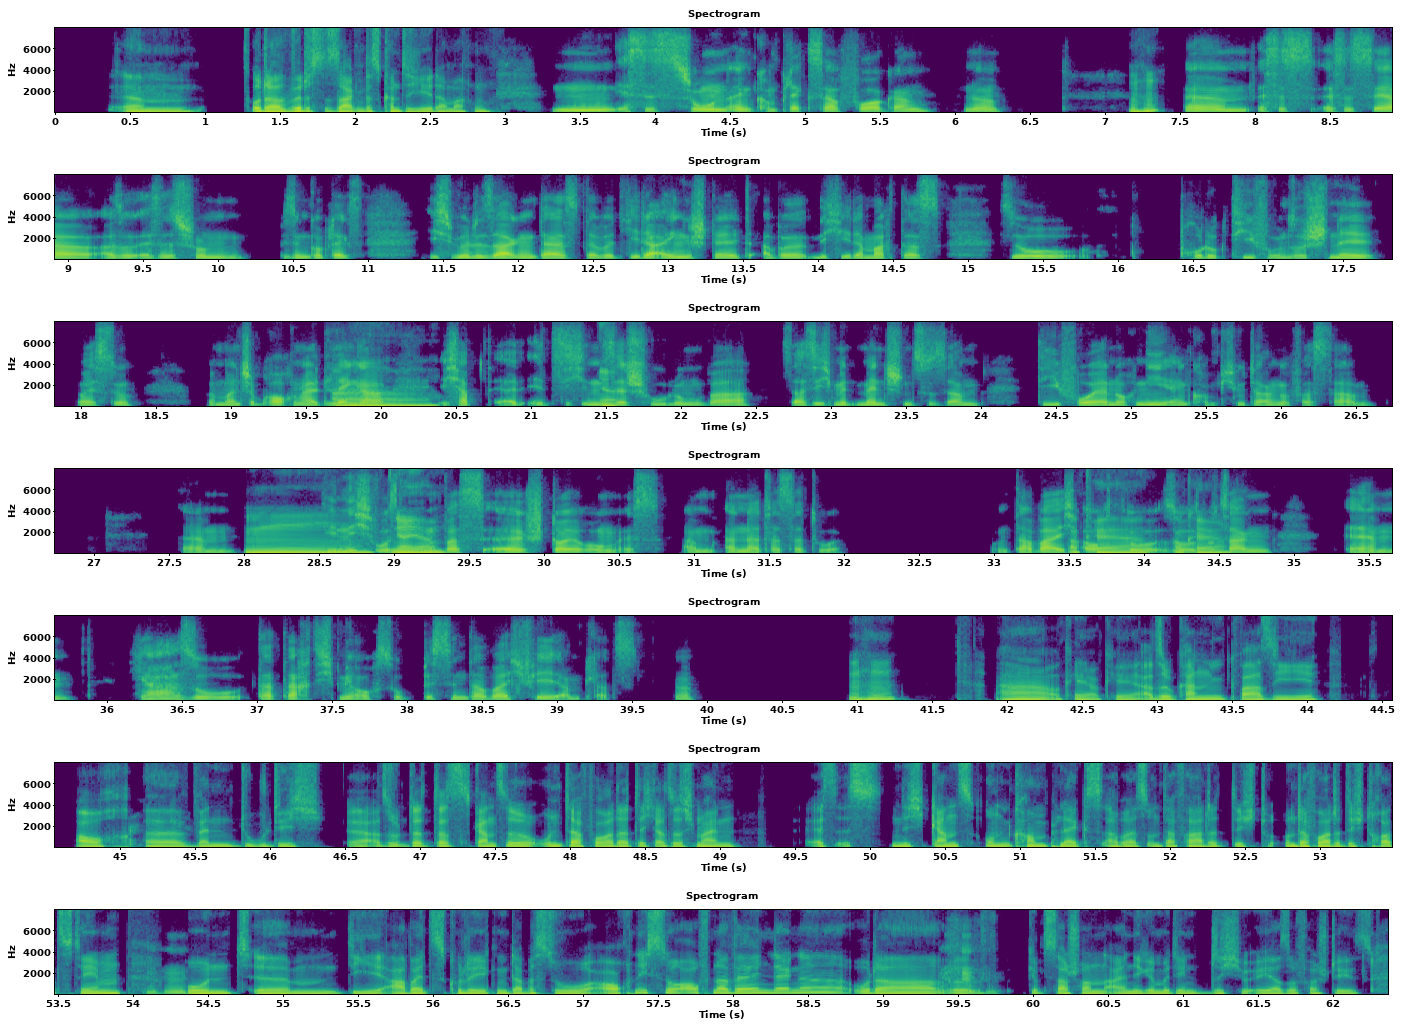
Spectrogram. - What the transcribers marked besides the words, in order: drawn out: "Ah"; drawn out: "Mhm"; giggle
- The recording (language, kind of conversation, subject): German, podcast, Was macht einen Job für dich sinnvoll?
